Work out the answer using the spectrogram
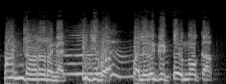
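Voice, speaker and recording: A man's voice: extremely high pitch, expressive, racing. A man playing a bossy, penniless drifter in a film comedy, blunt and exclamatory as he scolds. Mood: scolding. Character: bossy, scolding, broke drifter leading his hungry friend. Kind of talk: broad film comedy acting. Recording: film soundtrack with music behind.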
